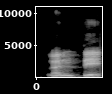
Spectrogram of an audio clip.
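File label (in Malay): "lantik", Malay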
